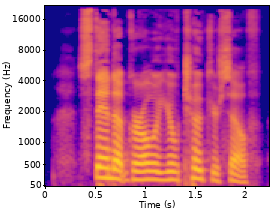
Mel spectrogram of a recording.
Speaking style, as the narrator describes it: growled the man

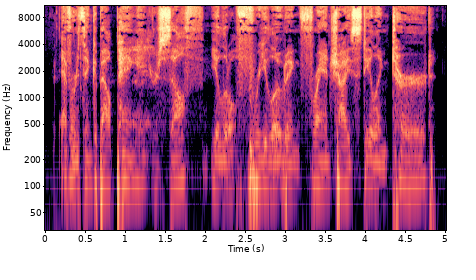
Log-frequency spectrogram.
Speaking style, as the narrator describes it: Snake says under his breath

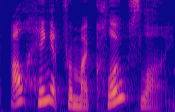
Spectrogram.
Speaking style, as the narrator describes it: he said

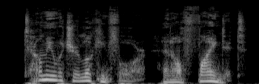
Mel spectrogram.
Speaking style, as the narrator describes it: Barry whispered urgently

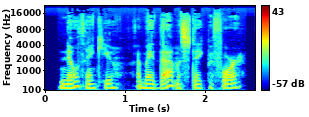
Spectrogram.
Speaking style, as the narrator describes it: muttered softly, hoping that he wouldn't hear

